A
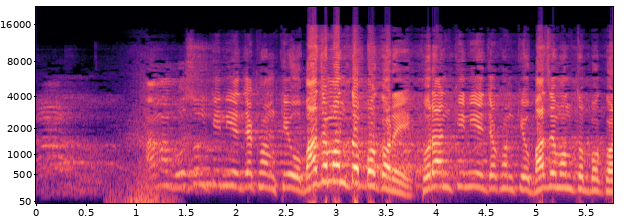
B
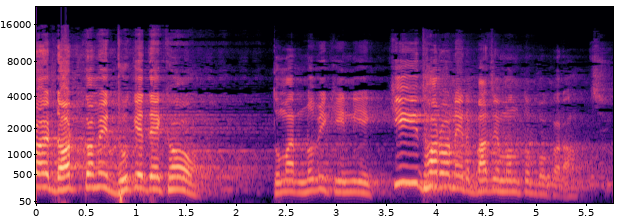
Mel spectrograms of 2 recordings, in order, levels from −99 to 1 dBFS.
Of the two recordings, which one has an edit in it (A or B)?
A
